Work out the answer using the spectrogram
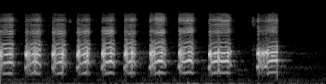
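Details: Hen recorded in 2021 giving a brisk series of about ten raspy, nasal clucks at a steady quick pace, the last two notes longer, then silence.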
